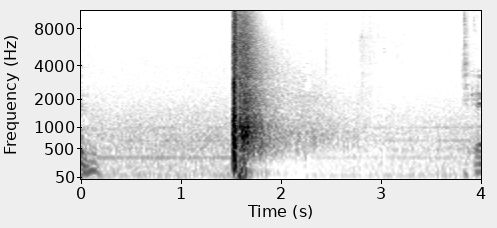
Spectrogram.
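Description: A single 9mm pistol shot from a Taurus GX4 with a 3.1-inch barrel, firing a 115-grain standard-pressure Hornady Critical Defense round, about one and a half seconds in. The report is followed by a short echo that dies away.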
